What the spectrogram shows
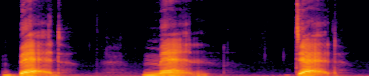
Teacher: your jaw is pretty neutral. It's not raised, you're not making a smiley sound like e, and it's not dropped like ah. It's just comfortably in the middle.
